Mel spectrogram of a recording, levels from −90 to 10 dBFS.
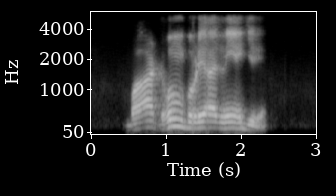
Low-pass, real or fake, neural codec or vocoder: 5.4 kHz; fake; codec, 24 kHz, 0.9 kbps, WavTokenizer, large speech release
